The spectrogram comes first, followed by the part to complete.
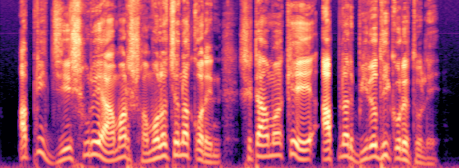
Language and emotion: Bengali, angry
